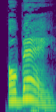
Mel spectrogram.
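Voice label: "obey", American English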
